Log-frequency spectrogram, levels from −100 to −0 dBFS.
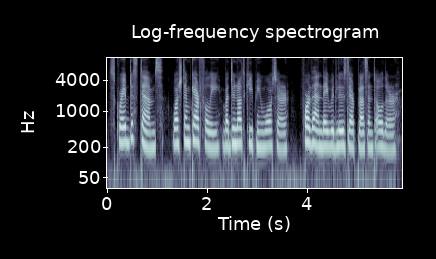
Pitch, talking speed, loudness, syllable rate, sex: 215 Hz, 205 wpm, -20 LUFS, 5.1 syllables/s, female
